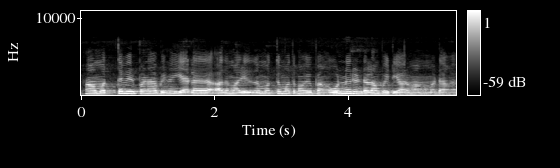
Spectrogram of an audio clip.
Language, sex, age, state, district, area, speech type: Tamil, female, 60+, Tamil Nadu, Cuddalore, rural, spontaneous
